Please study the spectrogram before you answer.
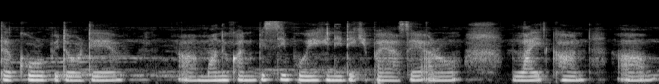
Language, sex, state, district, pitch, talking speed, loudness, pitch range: Nagamese, female, Nagaland, Dimapur, 200 Hz, 110 wpm, -16 LUFS, 190-210 Hz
